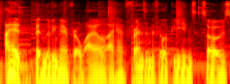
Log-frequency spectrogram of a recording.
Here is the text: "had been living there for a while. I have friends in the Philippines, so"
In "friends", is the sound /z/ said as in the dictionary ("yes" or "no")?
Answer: yes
